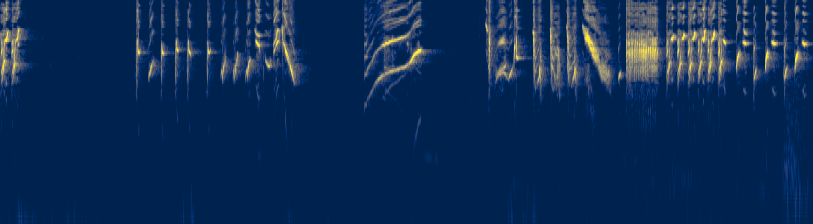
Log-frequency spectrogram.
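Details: Wild European goldfinch song used for tutoring: bursts of rapid, liquid twittering broken by short silences, a pair of fast rising slurred whistles midway, and a brief harsh buzzy note late in the phrase.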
